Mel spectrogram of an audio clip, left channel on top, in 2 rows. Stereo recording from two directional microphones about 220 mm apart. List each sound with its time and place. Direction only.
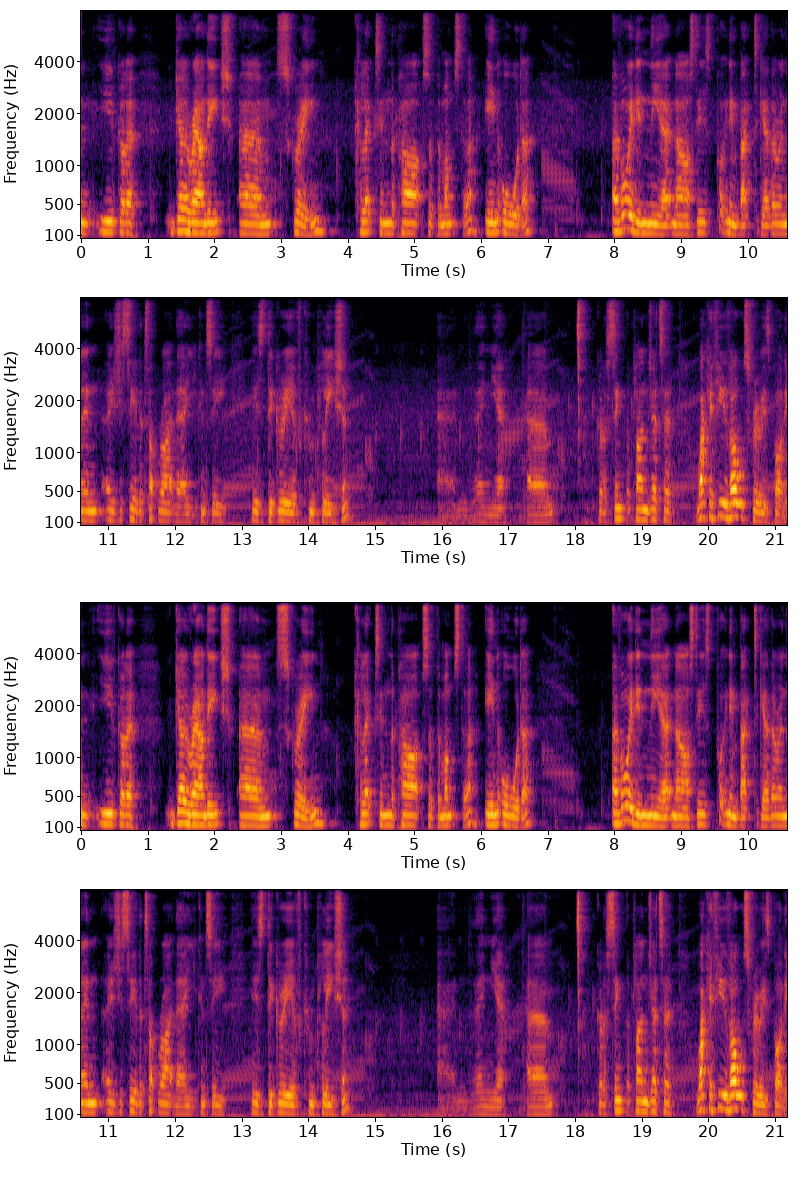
0.3 s speech: 40° right (ahead or behind)
7.9 s speech: 40° right (ahead or behind)
16.5 s speech: 40° right (ahead or behind)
